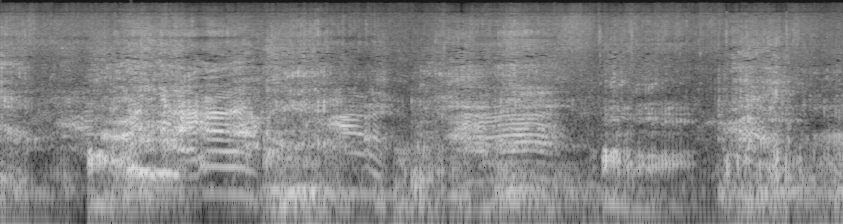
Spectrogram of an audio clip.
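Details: Angry roaring as a lion and lioness fight: repeated harsh snarling bursts of one to two seconds, some with quavering tonal growls, separated by brief dips, loud and close.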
